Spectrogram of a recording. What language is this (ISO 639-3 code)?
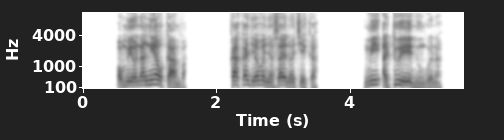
luo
